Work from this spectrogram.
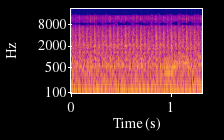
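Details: Ford EcoSport diesel, check-engine and oil lights on, oil possibly low and leaking: loud idle with hard, even thak-thak knock every cycle; teardown showed a piston/valve-related knock and a fully leaking head gasket with blocked coolant passages.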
